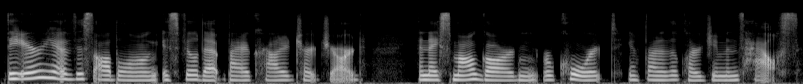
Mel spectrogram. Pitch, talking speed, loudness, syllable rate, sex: 210 Hz, 180 wpm, -19 LUFS, 4.6 syllables/s, female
